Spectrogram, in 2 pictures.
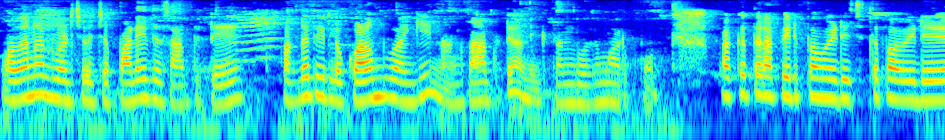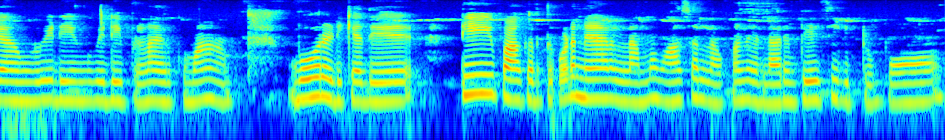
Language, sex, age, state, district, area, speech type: Tamil, female, 60+, Tamil Nadu, Sivaganga, rural, spontaneous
